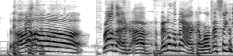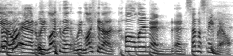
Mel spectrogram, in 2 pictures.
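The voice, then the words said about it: Put-on Mid-Atlantic announcer accent. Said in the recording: “I'll put on my Mid-Atlantic accent for you even ... You're an old-timey 50s announcer.”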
